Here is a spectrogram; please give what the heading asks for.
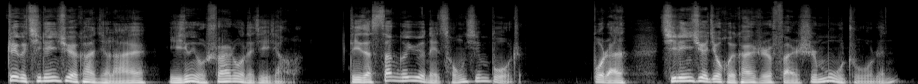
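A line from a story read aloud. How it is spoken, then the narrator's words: Light chuckle. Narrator (Chinese): 我轻笑了一声说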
